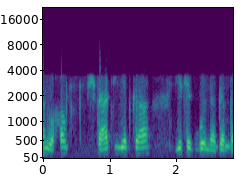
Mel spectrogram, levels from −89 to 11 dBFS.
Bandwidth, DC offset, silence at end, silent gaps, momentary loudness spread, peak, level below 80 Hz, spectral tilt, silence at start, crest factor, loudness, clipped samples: 3.7 kHz; under 0.1%; 0 s; none; 8 LU; -6 dBFS; -74 dBFS; -7.5 dB/octave; 0 s; 16 dB; -22 LUFS; under 0.1%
